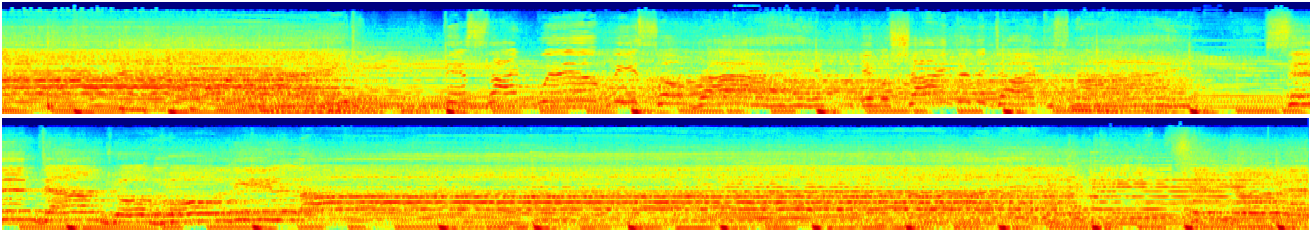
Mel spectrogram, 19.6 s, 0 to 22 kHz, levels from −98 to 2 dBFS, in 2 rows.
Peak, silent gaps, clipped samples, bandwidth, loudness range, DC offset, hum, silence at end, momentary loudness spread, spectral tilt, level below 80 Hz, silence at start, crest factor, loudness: 0 dBFS; none; under 0.1%; 17 kHz; 3 LU; under 0.1%; none; 0 s; 6 LU; -4.5 dB/octave; -22 dBFS; 0 s; 12 dB; -14 LUFS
